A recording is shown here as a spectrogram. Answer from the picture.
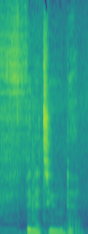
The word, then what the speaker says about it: finitude: finitude. Is that how you pronounce that? – Yeah.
